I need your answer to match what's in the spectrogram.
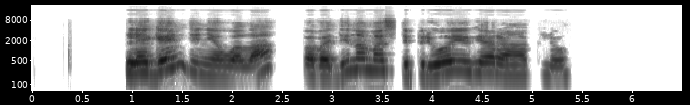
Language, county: Lithuanian, Vilnius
